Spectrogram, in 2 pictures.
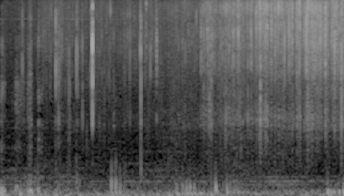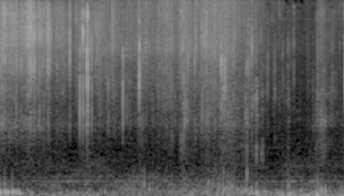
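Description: Fingertips squeeze and scratch across a hand-sized smiley-face scrub sponge of solid but soft yellow polymer foam, with holes on one side and a pink scouring side, held close to the microphone. A steady, crinkly, crackling scratch runs throughout over a heavy low rumble, with quick sharp ticks and brighter hissy swells in the middle.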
